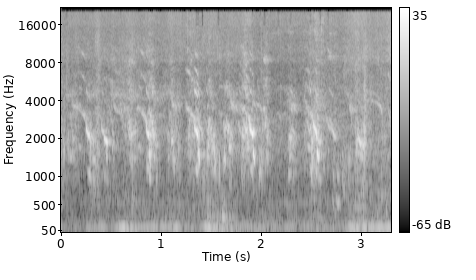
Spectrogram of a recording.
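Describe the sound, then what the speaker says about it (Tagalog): Chickens cluck in quick, repeated bursts nearby, with a low steady hum underneath. "Inihuli na pong yung manok po natin mga idol."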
